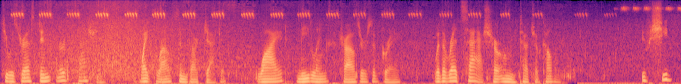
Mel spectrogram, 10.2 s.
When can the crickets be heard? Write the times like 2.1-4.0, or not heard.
0.0-10.1.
